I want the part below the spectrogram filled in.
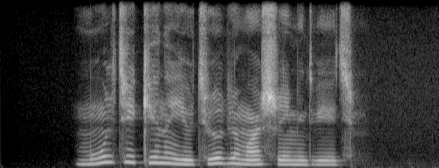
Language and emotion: Russian, sad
